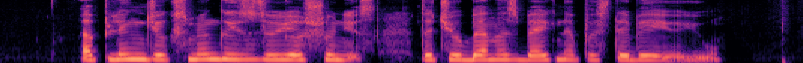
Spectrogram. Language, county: Lithuanian, Kaunas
